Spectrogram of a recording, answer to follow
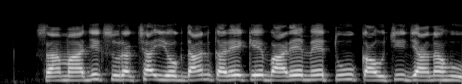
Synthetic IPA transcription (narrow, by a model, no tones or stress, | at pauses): saːmaːd͡ʒɪksʊɾəkʃʰajoːɡd̪aːnkəɾekebaːɾemẽt̪ukaːʊt͡ʃid͡ʒaːnaɦuː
